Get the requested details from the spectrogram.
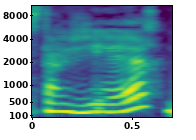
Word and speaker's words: Stagiaires: Stagiaires, yes.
